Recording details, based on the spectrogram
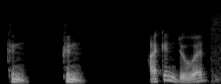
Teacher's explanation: Primero vamos con la pronunciación de la palabra can. La vocal E en la palabra can se suele reducir a una schwa, ya que por lo general esta palabra se suele decir en su forma reducida, que es kn, kn.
